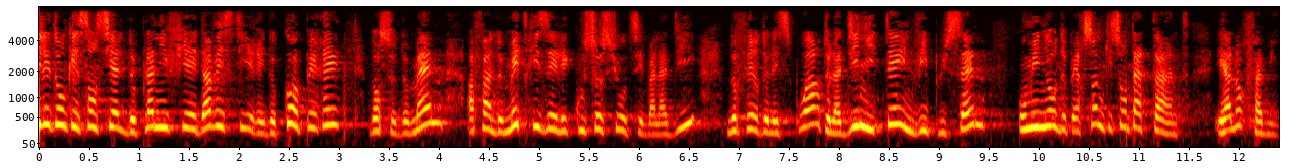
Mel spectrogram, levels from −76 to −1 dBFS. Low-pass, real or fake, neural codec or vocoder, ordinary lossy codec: 7.2 kHz; real; none; none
